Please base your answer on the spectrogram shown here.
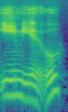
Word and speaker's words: Emu: Because he talks about the synthesizer that was used in Emu, as I've learned is the correct pronunciation of the word.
